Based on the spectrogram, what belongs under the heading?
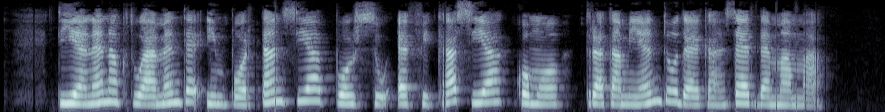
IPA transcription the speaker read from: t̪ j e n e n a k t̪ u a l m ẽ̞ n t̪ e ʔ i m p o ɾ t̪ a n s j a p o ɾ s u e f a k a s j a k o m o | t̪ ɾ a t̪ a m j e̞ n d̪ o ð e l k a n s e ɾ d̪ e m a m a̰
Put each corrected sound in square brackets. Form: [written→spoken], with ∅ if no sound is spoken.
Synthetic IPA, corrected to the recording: t̪ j e n e n a k t̪ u a l m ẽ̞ n t̪ e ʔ i m p o ɾ t̪ a n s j a p o ɾ s u e f [a→i] k a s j a k o m o | t̪ ɾ a t̪ a m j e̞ n [d̪→t̪] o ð e l k a n s e ɾ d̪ e m a m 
